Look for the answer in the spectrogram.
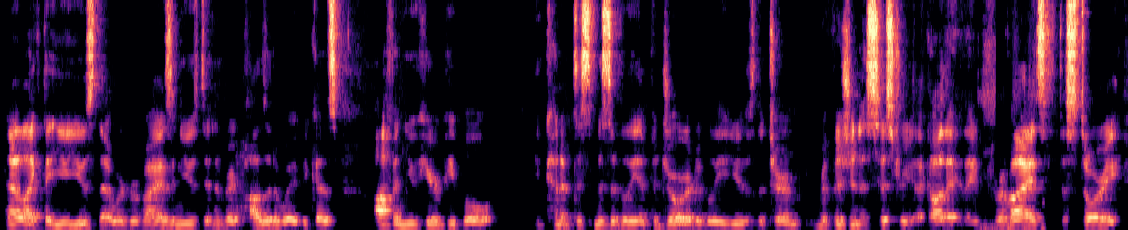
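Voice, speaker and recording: A man's voice: sits low, steady tone, fast talker, warm tone, distant mic. A man hosting a podcast interview, asking long, hesitant questions full of fillers. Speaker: podcast host.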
